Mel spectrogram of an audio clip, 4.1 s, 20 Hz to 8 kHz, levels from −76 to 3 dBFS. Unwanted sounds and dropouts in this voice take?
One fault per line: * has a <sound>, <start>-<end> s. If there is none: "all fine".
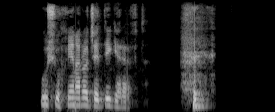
* has a laugh, 2.7-3.2 s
